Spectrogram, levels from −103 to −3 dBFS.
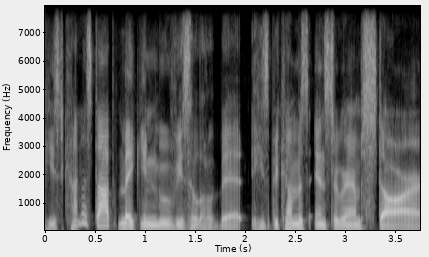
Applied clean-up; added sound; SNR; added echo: none; none; none; none.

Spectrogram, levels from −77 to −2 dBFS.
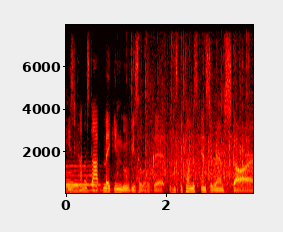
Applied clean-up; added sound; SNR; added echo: none; Applause; 5 dB; none.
